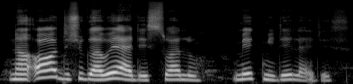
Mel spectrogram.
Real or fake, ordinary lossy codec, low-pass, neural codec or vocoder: fake; none; none; autoencoder, 48 kHz, 128 numbers a frame, DAC-VAE, trained on Japanese speech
